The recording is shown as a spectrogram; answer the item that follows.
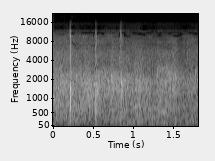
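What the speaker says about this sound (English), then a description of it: "She, together with Carrie Phipps and Barbara Faring and all the volunteers, need a round of applause." Applause from a town hall audience for event volunteers: a few distinct loud claps stand out near the start over a soft, thin wash of clapping that tapers off quickly.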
